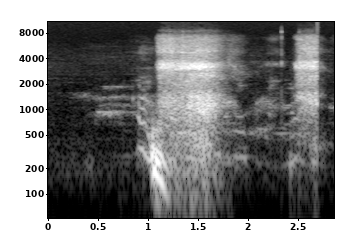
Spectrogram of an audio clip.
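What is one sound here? A man breathes out sharply and forcefully close by.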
